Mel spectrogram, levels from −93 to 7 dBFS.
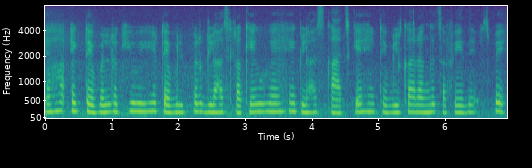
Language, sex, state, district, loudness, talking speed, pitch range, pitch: Hindi, female, Chhattisgarh, Korba, -18 LUFS, 205 wpm, 190-210 Hz, 200 Hz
